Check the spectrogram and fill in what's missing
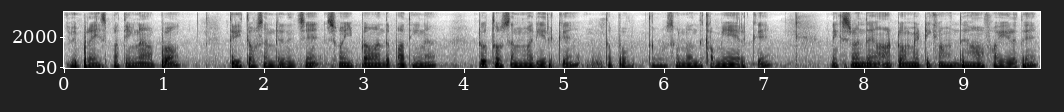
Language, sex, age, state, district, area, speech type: Tamil, male, 18-30, Tamil Nadu, Tiruppur, rural, spontaneous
